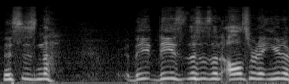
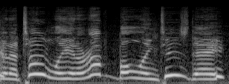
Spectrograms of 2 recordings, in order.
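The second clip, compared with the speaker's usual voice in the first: folksy Southern griping; Southern accent; 5 semitones higher than usual. Acted. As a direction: complain in a put-on Southern twang. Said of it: "we're back to Southern".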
